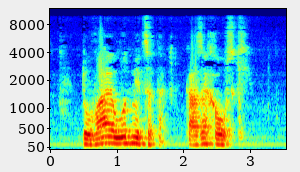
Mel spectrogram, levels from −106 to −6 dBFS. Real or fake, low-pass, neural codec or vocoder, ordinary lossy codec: real; 9.9 kHz; none; AAC, 48 kbps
